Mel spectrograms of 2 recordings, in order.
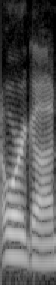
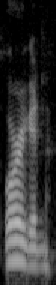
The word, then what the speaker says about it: Oregon: no no no and it's not Oregon it's Oregon stop correcting the transplants hello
